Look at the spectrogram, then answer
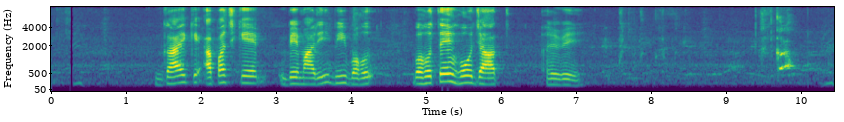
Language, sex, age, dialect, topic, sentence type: Bhojpuri, female, 51-55, Northern, agriculture, statement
